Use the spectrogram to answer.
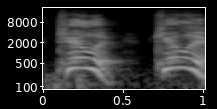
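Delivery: put-on very high, quick child's chant; high-pitched, bloodthirsty kid cheer; egging-on kid. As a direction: squeal it like a kid urging on a friend. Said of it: "the first kid's like".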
